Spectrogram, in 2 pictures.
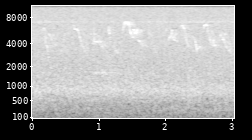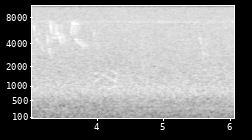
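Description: A rapid series of faint, high, thin chirps from small birds, lasting about three and a half seconds and ending a little past the middle, over steady outdoor background noise.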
